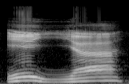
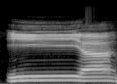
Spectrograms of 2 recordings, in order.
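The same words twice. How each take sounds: First: The y sound is doubled and pressed. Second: The first vowel is drawn out long. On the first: The speaker calls it right. "Tapi iya-nya ditekan" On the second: The speaker calls it wrong. "bukan dipanjangkan sehingga iya"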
